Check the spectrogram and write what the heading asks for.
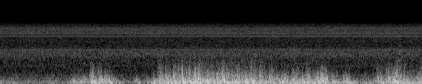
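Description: Wind buffeting the microphone: a gusty, uneven low rumble that picks up about a second in.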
